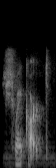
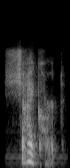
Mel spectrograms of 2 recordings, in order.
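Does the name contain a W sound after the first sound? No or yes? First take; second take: yes; no. First: The name is said with a W sound. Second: The name is said without a W sound. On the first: The speaker calls it right. "do pronounce the W" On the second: The speaker calls it wrong. "you don't pronounce the W"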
